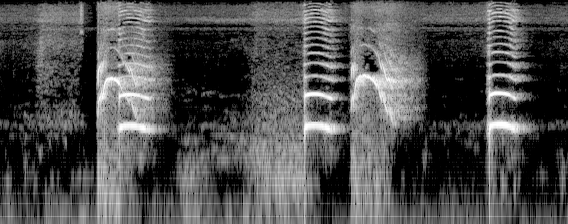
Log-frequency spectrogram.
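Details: Mouse-deer cry recorded for luring: arched, falling squeals alternating with short harmonic yelps that drop to a steady tone, four calls spaced about one second apart against near silence.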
